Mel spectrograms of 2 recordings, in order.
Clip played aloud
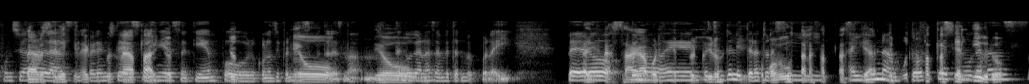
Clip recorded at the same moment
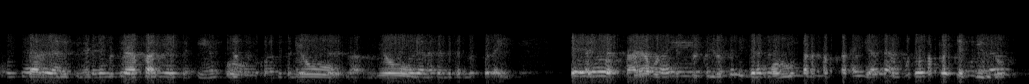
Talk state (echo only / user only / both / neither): echo only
